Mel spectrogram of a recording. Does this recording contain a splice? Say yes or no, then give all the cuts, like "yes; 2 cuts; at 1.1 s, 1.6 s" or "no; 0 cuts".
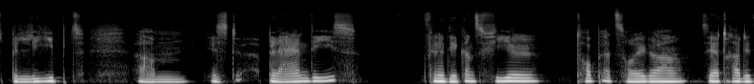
yes; 1 cut; at 4.6 s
